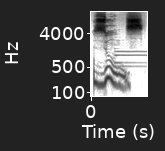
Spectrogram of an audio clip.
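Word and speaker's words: Zounds: Um, so z should be pronounced zuns because it's uh a contraction of god's wounds.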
